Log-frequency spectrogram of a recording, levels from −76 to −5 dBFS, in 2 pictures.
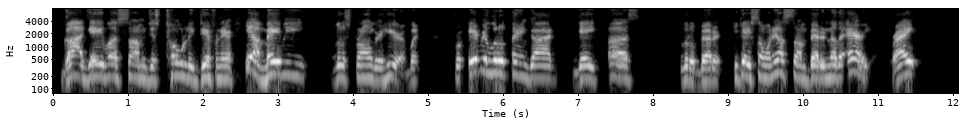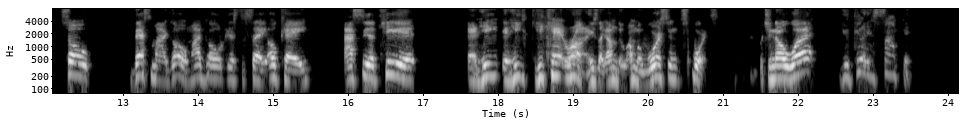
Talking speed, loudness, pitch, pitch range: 180 wpm, -24 LUFS, 185 Hz, 170-225 Hz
